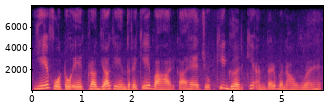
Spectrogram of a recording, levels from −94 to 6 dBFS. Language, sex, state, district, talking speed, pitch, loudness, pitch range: Hindi, female, Jharkhand, Garhwa, 165 wpm, 205 Hz, -17 LUFS, 195-230 Hz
